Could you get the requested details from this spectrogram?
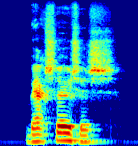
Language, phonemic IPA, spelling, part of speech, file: Dutch, /bɛrˈsøzəs/, berceuses, noun, Nl-berceuses.ogg
- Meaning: plural of berceuse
